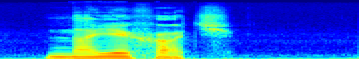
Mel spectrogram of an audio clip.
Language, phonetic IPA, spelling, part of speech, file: Polish, [najˈɛxat͡ɕ], najechać, verb, Pl-najechać.ogg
